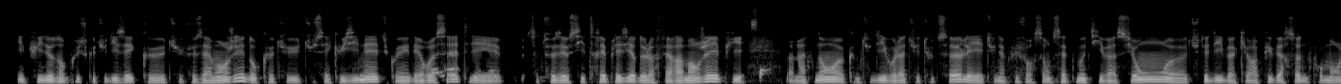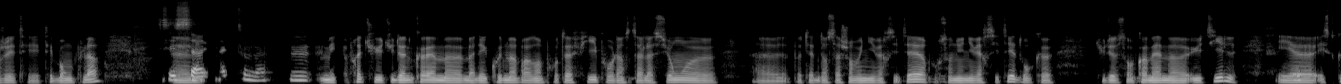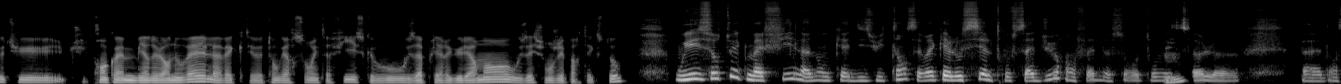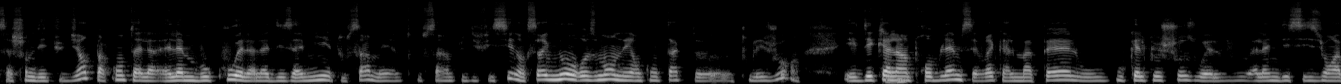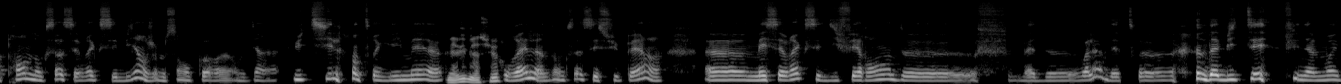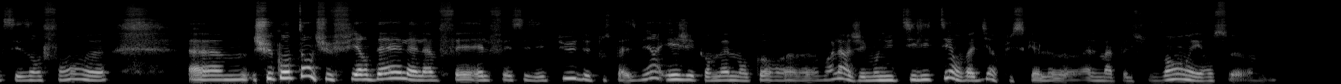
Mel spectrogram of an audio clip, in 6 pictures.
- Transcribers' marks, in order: unintelligible speech; stressed: "bien"; other background noise; laughing while speaking: "utile"; blowing; laughing while speaking: "d'habiter"
- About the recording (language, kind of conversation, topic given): French, advice, Comment expliquer ce sentiment de vide malgré votre succès professionnel ?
